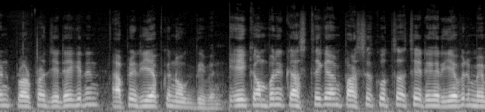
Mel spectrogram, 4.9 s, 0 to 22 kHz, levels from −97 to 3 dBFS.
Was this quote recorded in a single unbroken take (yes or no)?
no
